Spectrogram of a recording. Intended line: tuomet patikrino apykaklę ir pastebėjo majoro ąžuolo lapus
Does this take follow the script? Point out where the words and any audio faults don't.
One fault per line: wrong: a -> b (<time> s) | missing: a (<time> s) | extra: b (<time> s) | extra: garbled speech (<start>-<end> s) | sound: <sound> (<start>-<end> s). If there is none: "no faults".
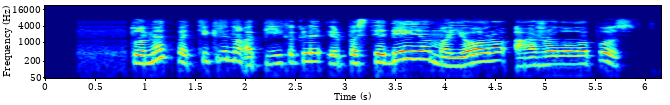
no faults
